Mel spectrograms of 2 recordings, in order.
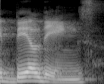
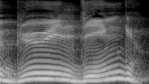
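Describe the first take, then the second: First: 'buildings' said 'bil-dings', no u sound; silent U. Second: 'building' with the U sounded, 'bu-il-ding'; wrongly pronounced U. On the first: Teacher giving learners the correct English, 'buildings' with silent U. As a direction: drop the U in 'buildings', just a short i. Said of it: "on ne prononce pas le U". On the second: Teacher mocking a learner's error, 'building' with the U pronounced. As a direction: say 'building' with a French u before the i. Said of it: "on ne prononce pas le U. Donc, il n'y a pas de building". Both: Shown as a demonstration.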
